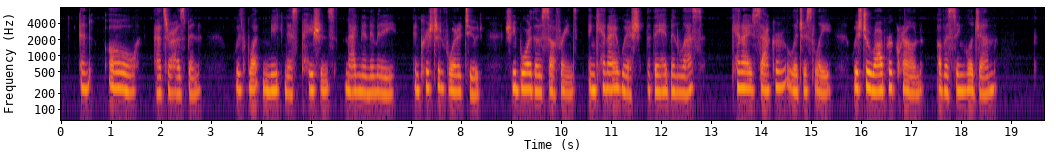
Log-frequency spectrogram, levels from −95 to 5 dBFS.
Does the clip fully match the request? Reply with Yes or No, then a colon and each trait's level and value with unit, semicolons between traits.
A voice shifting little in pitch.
Yes: narrow, 2.2 semitones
